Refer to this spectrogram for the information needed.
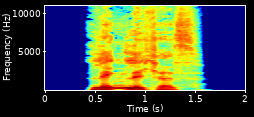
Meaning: strong/mixed nominative/accusative neuter singular of länglich
- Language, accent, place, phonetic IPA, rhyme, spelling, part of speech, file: German, Germany, Berlin, [ˈlɛŋlɪçəs], -ɛŋlɪçəs, längliches, adjective, De-längliches.ogg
